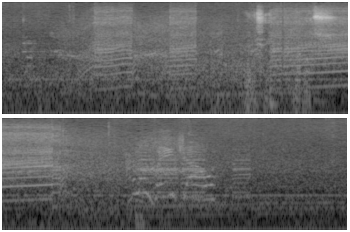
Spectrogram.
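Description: A motorcycle engine revs and whines, rising and falling in pitch.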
